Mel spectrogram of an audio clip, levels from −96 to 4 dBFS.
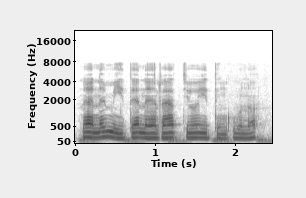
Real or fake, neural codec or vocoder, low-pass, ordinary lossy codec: real; none; none; none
